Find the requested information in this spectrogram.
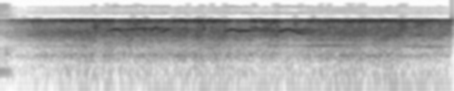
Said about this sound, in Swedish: det är aldrig tyst i en djungel.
